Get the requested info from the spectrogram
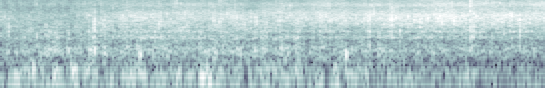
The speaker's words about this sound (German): Jetzt kommen die Zutaten in den Kessel und werden angebraten. Und der Kessel wandert zurück auf die Flammen. Dann kommt Wasser dazu, Fleisch und Gemüse schmoren.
